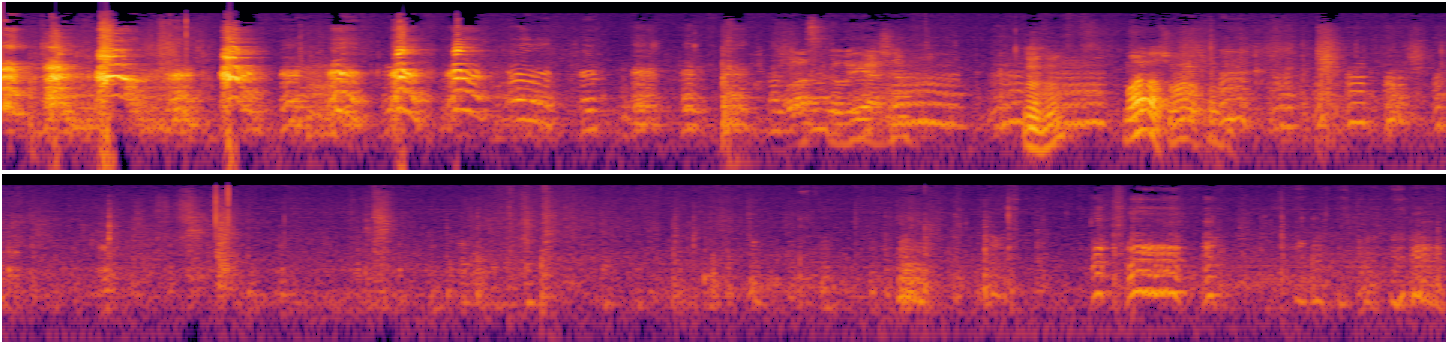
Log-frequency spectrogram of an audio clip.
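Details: A litter of Cane Corso puppies aged three weeks, sired by Faust Di Casa Pretorian out of Geisha De Nobil Rose: loud rapid yelps and whines at first, then a low growly moan, fading to scattered soft whimpers.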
